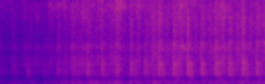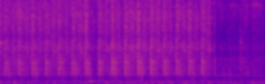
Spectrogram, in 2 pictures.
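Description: A steam locomotive hisses steadily close by.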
